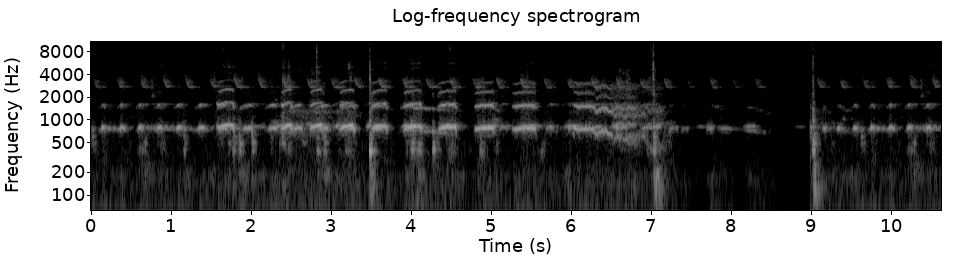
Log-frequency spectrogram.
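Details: Male zebra dove at a Bantul farm breeding Bangkok-line birds: a long run of quick coos on a level pitch, mixed with sharp clicks and knocks, fading into a slurred end, then brief renewed coos.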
